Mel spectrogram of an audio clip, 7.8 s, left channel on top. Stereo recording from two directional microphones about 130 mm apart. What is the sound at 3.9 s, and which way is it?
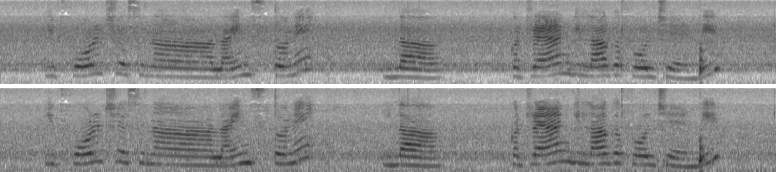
Speech, 15° right (ahead or behind).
